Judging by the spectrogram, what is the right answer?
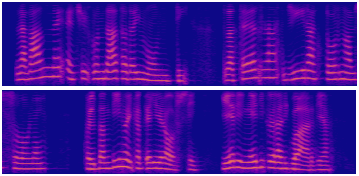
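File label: Italian short, speechsamples, MELPe 1200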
